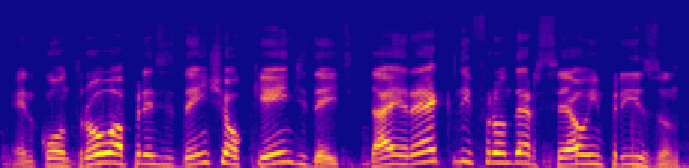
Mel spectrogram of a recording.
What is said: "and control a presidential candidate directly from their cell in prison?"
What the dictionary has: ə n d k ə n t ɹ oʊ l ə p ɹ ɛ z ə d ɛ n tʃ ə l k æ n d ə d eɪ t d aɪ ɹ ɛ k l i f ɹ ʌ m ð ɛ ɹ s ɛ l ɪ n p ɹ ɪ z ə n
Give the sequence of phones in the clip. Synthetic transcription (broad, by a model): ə k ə n t ɹ oʊ w ə p ɹ ɛ z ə d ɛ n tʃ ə w k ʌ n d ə d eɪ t d aɪ ɹ ɛ k l i f ɹ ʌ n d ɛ ɹ s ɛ w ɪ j p ɹ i z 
